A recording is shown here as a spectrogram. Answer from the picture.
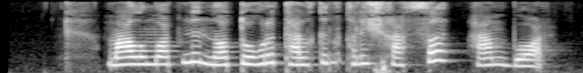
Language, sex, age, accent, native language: Uzbek, female, 12-17, Samarqand, Uzbek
